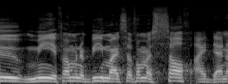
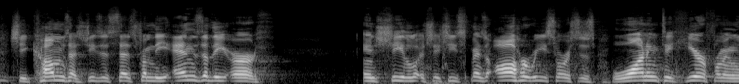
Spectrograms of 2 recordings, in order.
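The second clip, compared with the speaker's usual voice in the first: higher, louder, emphatic sermon delivery; impassioned preaching; 5 semitones higher, 8 dB louder than usual. Acted. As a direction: preach it with mounting force on key words. Preaches the Queen of Sheba story.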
